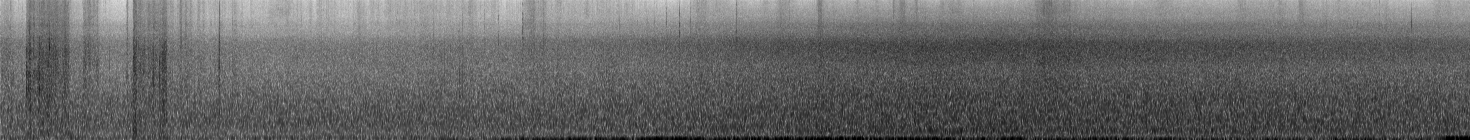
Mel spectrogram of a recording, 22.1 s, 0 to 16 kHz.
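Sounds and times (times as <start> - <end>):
rushing outdoor ambience: 0.0 - 22.0.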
